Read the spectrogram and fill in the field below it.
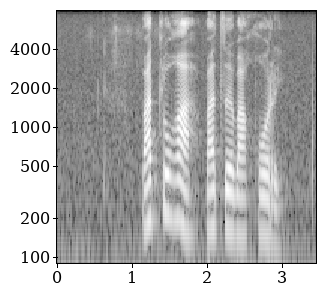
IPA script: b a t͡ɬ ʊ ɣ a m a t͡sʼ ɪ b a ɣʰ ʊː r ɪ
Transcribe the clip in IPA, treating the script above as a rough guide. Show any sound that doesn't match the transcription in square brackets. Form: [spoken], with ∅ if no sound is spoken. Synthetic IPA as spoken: b a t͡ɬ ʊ ɣ a [b] a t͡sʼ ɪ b a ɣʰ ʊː r ɪ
